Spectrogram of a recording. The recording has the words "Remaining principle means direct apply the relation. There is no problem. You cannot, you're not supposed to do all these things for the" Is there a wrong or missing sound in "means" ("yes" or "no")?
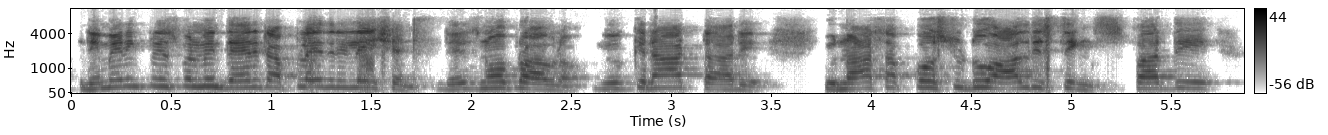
yes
